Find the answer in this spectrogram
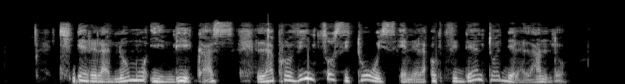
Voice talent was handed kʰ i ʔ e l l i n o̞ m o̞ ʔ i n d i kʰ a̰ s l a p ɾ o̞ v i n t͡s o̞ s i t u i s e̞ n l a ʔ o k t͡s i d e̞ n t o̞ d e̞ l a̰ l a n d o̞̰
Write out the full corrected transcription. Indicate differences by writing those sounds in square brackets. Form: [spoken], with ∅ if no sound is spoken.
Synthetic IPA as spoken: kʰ i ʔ e l l [a] n o̞ m o̞ ʔ i n d i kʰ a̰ s l a p ɾ o̞ v i n t͡s o̞ s i t u i s e̞ n l a ʔ o k t͡s i d e̞ n t o̞ d e̞ l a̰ l a n d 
